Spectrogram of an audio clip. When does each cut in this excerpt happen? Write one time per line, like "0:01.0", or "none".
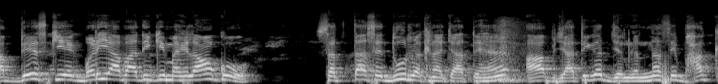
0:05.2

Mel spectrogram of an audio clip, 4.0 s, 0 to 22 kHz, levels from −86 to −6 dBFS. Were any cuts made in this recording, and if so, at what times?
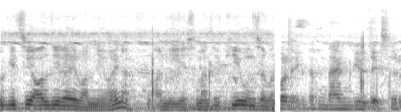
0:02.7

